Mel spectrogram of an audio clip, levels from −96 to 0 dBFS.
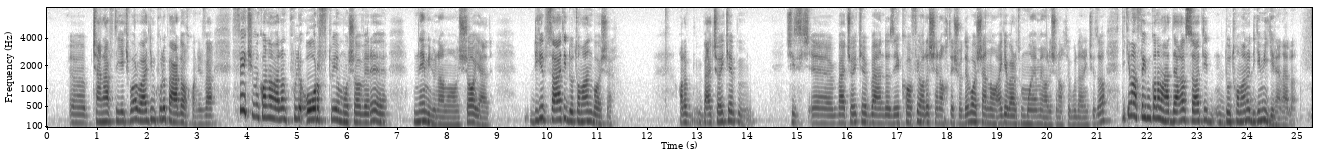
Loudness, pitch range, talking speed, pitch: -29 LUFS, 145-190 Hz, 140 wpm, 165 Hz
